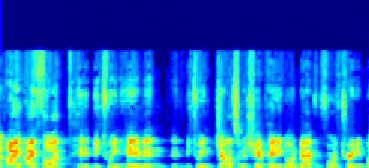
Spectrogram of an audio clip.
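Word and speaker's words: Champagnie: him going head to head with Champagny, am I even pronouncing his name right? Is it Champagny or is it Sham? I have no idea. – No, you're pronouncing it right. Champagny. Yep.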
